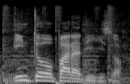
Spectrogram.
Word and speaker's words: Into Paradiso: Intanto è stato presentato Into Paradiso. Già, si pronuncia così, così mi ha detto Marta Cagnola, di Paola Randi, con Gianfelice Imparato e Peppe Servillo, già celebrato a Venezia e nelle sale il prossimo weekend.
